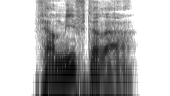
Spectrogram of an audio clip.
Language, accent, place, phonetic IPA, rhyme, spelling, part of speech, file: German, Germany, Berlin, [fɛɐ̯ˈmiːftəʁɐ], -iːftəʁɐ, vermiefterer, adjective, De-vermiefterer.ogg
- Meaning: inflection of vermieft: 1. strong/mixed nominative masculine singular comparative degree 2. strong genitive/dative feminine singular comparative degree 3. strong genitive plural comparative degree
